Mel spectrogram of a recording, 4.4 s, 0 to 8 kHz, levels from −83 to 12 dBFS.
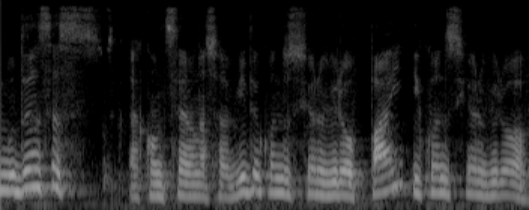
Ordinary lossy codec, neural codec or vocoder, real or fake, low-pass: AAC, 48 kbps; none; real; 7.2 kHz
